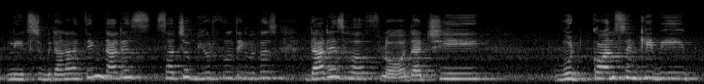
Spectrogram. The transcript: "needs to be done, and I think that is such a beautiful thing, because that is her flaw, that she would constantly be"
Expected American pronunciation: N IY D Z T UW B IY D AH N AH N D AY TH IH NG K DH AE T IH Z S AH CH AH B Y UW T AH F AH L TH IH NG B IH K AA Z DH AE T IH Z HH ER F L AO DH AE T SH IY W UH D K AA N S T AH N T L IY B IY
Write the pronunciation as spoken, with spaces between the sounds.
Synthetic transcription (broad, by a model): N IY D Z T UW B IY D AH N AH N AY T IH NG K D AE T IH Z S AH CH AH B Y UW T AH F AH L T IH NG B IH K AA Z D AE T IH Z HH ER F L AO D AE T SH IY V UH D K AA N S T AH N T L IY B IY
